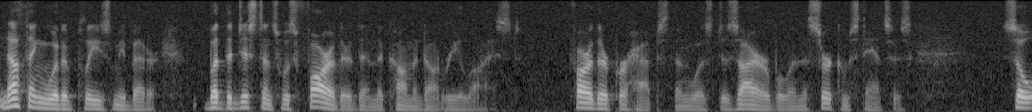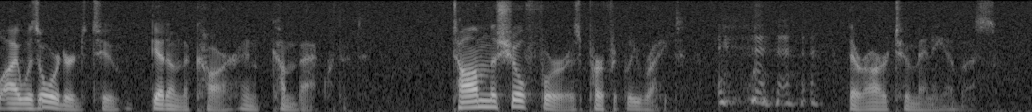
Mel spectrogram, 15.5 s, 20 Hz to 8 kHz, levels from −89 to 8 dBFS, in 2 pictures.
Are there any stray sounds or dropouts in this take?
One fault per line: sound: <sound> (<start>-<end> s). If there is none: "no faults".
sound: laugh (13.1-13.9 s)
